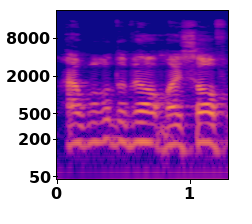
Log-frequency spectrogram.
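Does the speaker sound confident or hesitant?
hesitant. It is said in a weak, hesitant voice. The speaker is unsure of the commitment. The speaker calls it wrong. "It's just not"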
